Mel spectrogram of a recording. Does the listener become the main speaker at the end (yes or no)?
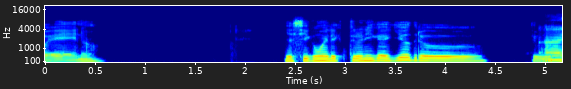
yes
